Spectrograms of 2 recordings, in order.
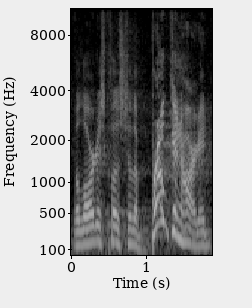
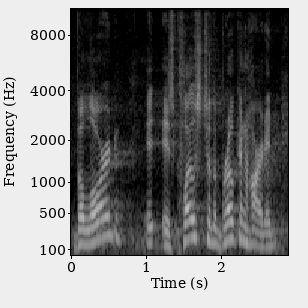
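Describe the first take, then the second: First: The word brokenhearted is strongly emphasized. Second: The sentence is read without special emphasis on brokenhearted.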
